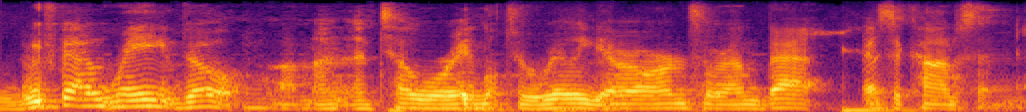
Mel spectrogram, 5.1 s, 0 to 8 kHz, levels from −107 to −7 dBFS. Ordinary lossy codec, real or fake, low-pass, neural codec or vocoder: Opus, 32 kbps; fake; 7.2 kHz; codec, 24 kHz, 0.9 kbps, WavTokenizer, medium music audio release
